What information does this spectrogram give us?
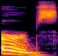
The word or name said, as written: herbs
